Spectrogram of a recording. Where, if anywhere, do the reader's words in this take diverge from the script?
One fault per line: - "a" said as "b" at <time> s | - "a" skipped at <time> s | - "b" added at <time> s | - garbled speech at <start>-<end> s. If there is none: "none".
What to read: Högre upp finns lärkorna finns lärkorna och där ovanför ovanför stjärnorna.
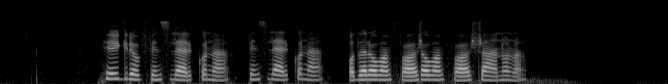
none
